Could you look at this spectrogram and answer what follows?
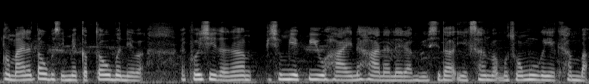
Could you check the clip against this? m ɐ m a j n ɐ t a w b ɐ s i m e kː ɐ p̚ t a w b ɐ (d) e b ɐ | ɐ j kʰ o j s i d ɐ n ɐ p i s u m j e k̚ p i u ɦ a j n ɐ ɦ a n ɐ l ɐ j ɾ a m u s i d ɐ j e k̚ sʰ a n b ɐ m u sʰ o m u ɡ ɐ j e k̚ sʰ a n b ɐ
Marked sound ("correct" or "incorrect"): incorrect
